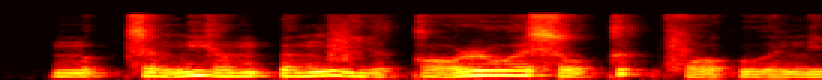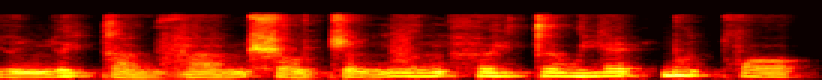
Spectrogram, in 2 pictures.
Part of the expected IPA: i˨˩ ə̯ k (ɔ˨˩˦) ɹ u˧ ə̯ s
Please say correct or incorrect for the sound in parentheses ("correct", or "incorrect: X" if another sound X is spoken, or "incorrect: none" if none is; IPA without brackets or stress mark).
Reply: correct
